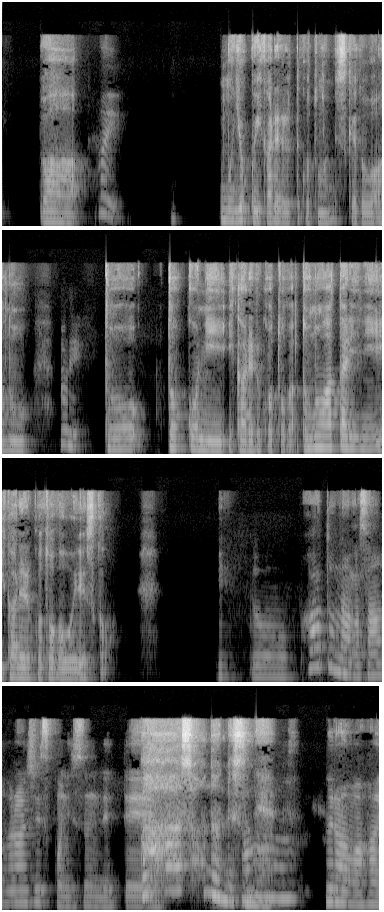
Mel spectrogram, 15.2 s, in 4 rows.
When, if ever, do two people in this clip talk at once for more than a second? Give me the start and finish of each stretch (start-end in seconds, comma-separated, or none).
none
